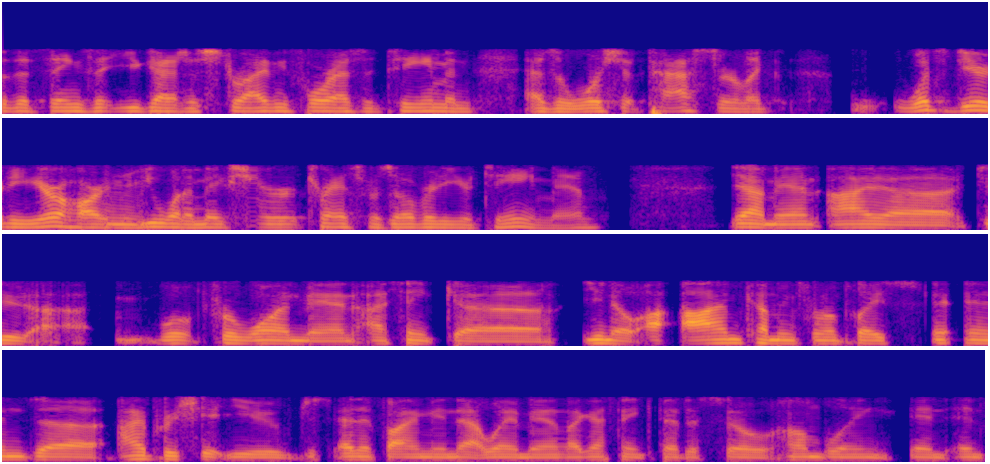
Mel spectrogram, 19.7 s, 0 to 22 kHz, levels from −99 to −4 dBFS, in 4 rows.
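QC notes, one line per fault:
Throughout: G.723.1 codec at 6.3 kbit/s, heavily damaged speech. Nothing above 4 kHz leaves it muffled and hoarse. A spectrogram shows a hard ceiling and smeared consonant onsets.
0.83–0.91, 6.17–6.42, 14.42–14.46, 17.57–17.63 s: VoIP packet loss concealed by the speech codec. The gaps fall after "the things that you", "you want to make" and "am coming from a". Each points to one lost 30 ms frame. The decoder repeats the last pitch and filter, so a short, fading stretch of buzzy tone or coloured noise appears with a dipping envelope.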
